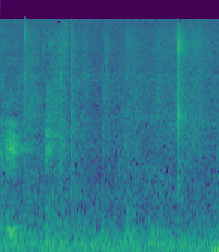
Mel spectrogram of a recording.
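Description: Quiet room tone with a couple of short, sharp clicks, the sharpest near the end.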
